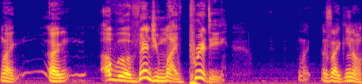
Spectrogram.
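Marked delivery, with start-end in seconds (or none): 1.5-3.4 deliberately terrible put-on voice with swooping pitch. Describing how a man talks, doing a terrible Christopher Walken impression. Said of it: "That was a terrible uh Christopher Walken impression".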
